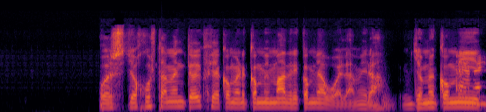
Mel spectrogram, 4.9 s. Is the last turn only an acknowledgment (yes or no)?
yes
